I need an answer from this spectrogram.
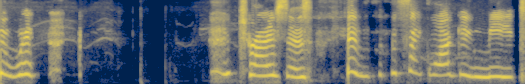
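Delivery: talking through laughter. Reacting to a funny video with another speaker, laughing while talking. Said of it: "I cannot stop".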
